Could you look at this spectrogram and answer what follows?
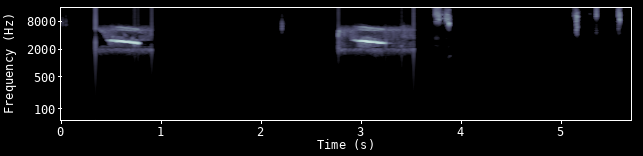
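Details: The soft, subtle call of a bullfinch in large woodlands in Wales in July, after the breeding season: two plaintive piping whistles, each sliding slightly downward, about two and a half seconds apart in near silence.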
